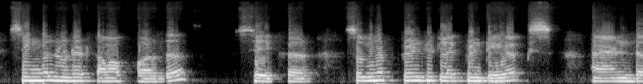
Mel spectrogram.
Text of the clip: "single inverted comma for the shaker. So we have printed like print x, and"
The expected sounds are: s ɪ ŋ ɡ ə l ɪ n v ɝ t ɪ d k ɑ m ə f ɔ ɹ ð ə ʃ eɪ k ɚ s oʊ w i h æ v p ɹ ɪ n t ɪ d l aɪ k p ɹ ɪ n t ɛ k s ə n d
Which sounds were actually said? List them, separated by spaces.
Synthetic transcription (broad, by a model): s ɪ ŋ ɡ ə l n ɔ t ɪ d k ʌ m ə f ɔ ɹ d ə s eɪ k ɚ s oʊ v i h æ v p ɹ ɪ n t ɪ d l aɪ k p ɹ ɪ n t ɛ k s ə n d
